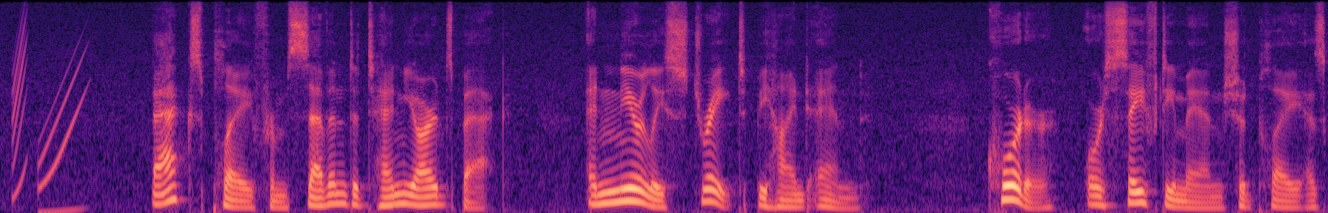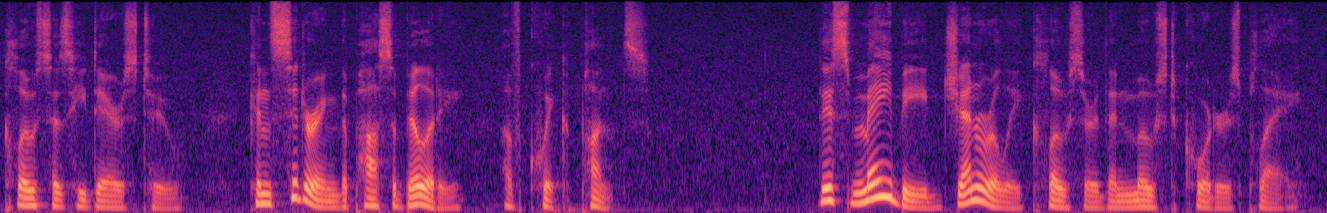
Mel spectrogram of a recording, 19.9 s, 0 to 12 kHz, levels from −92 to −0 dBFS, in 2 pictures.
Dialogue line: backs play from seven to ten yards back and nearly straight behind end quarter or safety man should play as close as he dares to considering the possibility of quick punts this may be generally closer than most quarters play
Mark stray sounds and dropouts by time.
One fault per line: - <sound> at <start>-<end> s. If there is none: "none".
- chirp at 0.1-0.7 s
